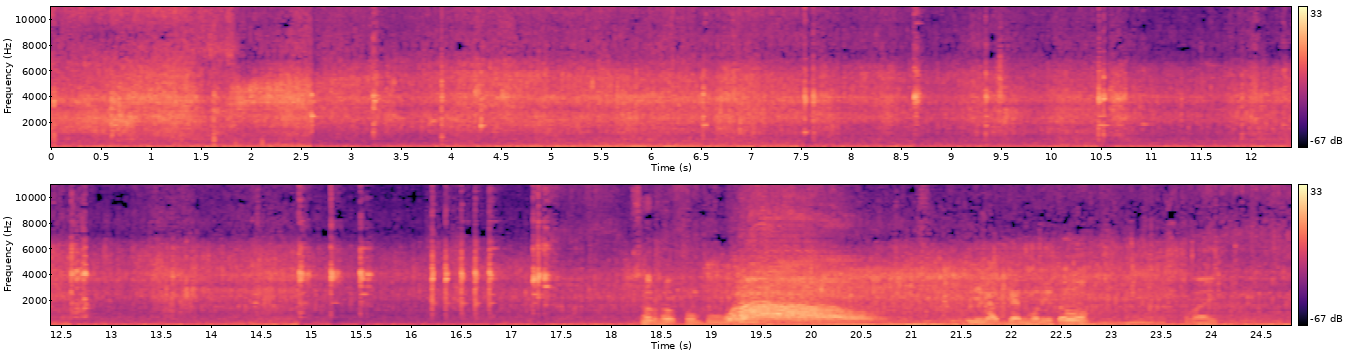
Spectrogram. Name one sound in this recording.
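Meat sizzles in a hot pan.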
